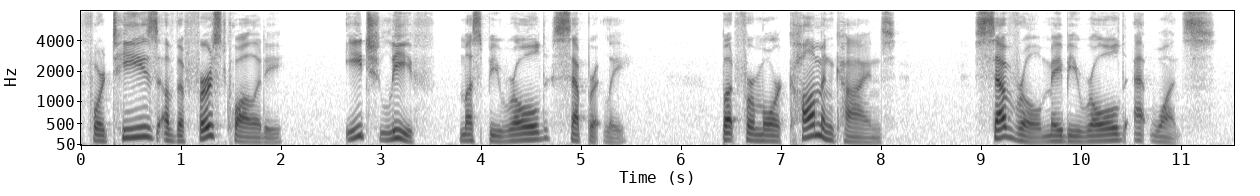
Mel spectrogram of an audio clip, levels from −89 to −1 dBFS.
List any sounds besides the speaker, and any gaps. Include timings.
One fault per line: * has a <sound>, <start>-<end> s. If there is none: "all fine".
all fine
